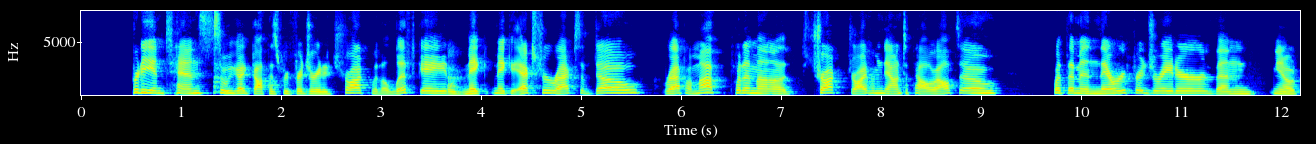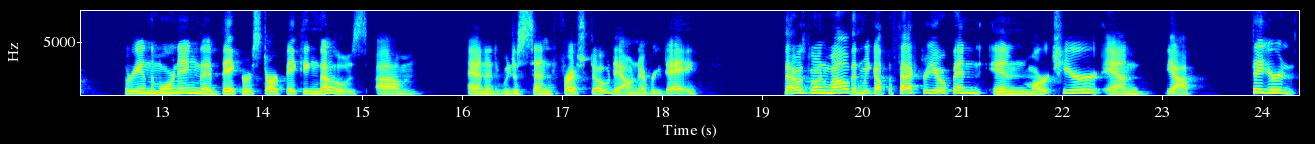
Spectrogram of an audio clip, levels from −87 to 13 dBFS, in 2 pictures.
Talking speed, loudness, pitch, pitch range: 190 wpm, -24 LUFS, 210 Hz, 190-235 Hz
